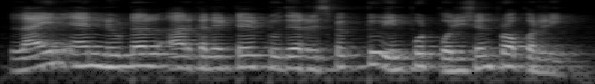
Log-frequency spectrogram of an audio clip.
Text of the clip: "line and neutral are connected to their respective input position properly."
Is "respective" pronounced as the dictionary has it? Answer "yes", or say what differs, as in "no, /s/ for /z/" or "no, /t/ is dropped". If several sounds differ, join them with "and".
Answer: no, /v/ is dropped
